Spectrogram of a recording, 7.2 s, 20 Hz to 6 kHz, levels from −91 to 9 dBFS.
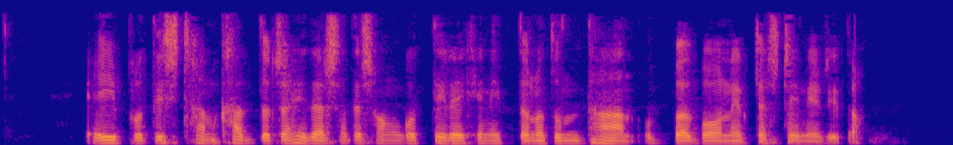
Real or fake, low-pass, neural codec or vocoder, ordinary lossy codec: real; 5.4 kHz; none; MP3, 48 kbps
